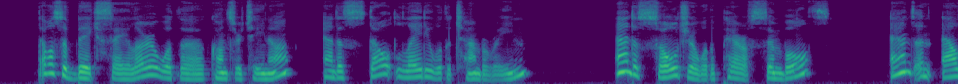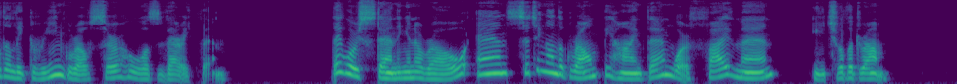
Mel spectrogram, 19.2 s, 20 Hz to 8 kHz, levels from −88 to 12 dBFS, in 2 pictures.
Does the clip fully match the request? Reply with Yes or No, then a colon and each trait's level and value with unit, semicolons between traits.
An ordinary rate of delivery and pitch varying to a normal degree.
No: average, 160 wpm; wide, 8.1 semitones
